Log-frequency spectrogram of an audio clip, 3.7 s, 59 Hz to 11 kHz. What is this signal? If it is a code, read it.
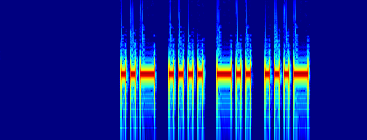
Morse code, heard as a keyed tone, about 25 wpm, 700 Hz. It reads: UHDV
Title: Four Challenging Letter-Number Combinations 25wpm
